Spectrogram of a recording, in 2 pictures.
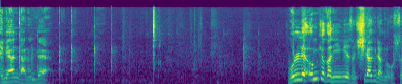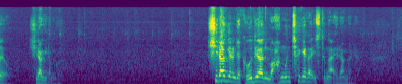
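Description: An elderly man speaks calmly and clearly into a microphone, in short bursts with pauses.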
